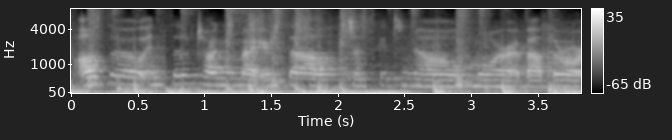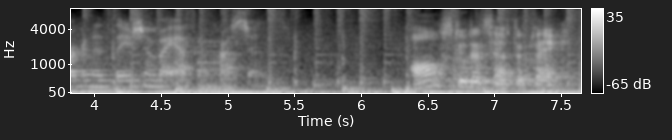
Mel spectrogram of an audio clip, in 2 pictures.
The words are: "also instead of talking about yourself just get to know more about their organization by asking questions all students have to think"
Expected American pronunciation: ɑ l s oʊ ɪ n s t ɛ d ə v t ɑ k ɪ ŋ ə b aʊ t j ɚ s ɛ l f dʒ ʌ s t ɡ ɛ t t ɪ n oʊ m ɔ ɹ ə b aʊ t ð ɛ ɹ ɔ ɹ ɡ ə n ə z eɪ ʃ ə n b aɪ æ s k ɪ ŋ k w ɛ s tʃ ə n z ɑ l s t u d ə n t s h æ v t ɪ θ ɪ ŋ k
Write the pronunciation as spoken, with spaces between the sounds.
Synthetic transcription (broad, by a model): ɑ l s oʊ ɪ n s t ɛ d ə v t ɑ k ɪ ŋ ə b aʊ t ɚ s ɛ l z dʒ ʌ s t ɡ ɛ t t ɪ n oʊ m ɔ ɹ ə b aʊ t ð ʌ ɹ ɔ ɹ ɡ ə n ə z eɪ ʃ ə n b aɪ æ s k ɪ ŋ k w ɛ s tʃ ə n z ɑ l s t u d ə n t s h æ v t ɪ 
